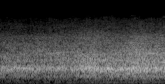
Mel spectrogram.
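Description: A huge stadium crowd of 68,000 Canadian fans at a Raw wrestling event booing The Rock in one long, unbroken roar, loud and steady for the whole moment, with no single voice standing out from the dense wash of noise.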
